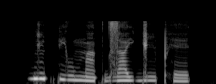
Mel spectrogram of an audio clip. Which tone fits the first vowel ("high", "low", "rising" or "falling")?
high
